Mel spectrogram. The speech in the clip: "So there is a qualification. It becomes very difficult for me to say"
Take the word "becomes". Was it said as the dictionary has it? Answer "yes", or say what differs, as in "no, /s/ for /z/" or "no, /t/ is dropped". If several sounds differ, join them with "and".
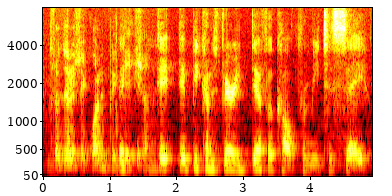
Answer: yes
